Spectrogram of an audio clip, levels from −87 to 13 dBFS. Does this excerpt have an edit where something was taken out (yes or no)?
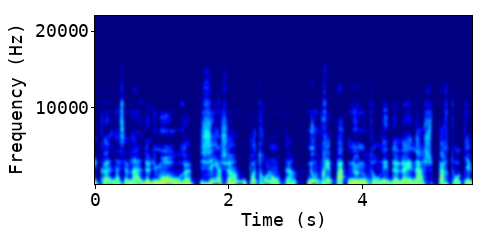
yes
